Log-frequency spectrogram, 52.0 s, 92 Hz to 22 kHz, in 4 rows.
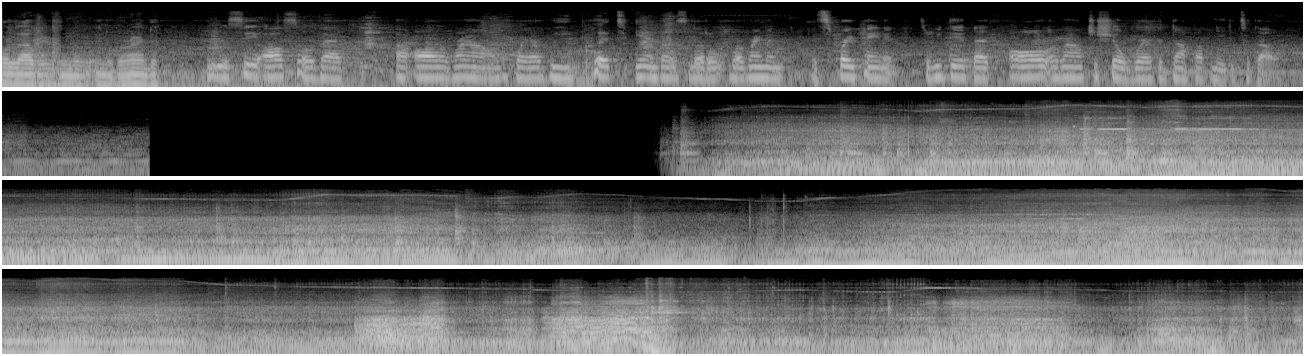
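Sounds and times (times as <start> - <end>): diesel machinery engine running: 19.9 - 52.0
rough scraping bursts: 42.2 - 52.0.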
